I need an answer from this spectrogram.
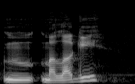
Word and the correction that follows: Maligi: Oh. – Is that how you say it? – Ulrich Maligi? – Maligi. – I believe that's it.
